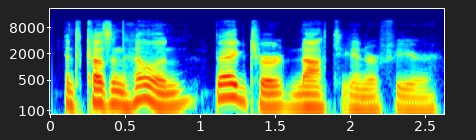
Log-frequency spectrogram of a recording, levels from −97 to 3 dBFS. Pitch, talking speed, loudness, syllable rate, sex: 130 Hz, 180 wpm, -18 LUFS, 6.0 syllables/s, male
